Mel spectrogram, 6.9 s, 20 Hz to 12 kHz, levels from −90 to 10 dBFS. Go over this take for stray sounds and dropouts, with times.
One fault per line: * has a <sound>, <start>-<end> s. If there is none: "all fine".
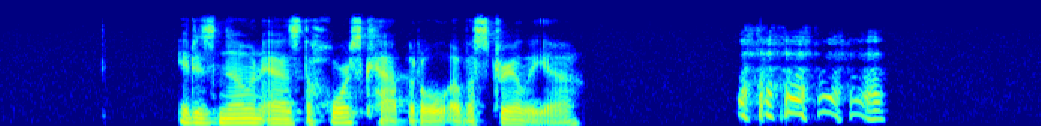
* has a laugh, 4.9-5.9 s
